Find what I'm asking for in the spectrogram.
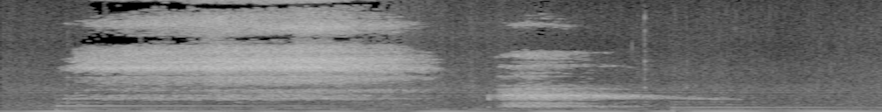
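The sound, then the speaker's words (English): A deep breath during an anxiety and stress relief exercise, drawn in through the nose as a long, airy hiss, then let out through the mouth in a shorter, softer rush, over a steady low drone. “And I want you to take one more deep breath in through your nose and out through your mouth.”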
